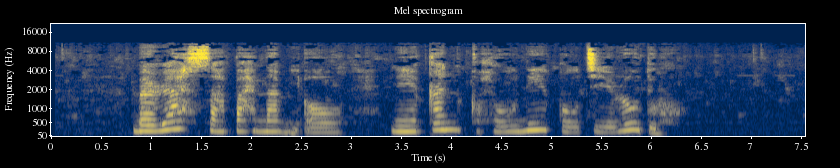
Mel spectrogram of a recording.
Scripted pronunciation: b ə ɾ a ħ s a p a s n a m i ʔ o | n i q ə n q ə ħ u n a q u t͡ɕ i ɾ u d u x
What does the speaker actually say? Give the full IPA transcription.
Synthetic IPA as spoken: b ə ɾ a ħ s a p a ħ n a m i ʔ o | n i q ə n q ə ħ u n i q u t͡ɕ i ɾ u d u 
